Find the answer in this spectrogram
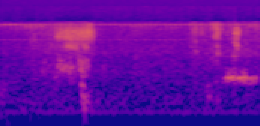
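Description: Near silence: quiet room tone with a few faint, brief soft sounds, one about half a second in and a short faint hum near the end.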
